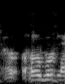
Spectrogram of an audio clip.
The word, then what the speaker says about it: Herbert: Is it Abe or Herbert? – No, it's Herbert. – Okay, so it's Herbert like Sherbert.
